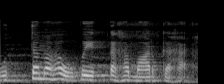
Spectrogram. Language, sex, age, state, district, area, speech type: Sanskrit, female, 60+, Tamil Nadu, Thanjavur, urban, spontaneous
